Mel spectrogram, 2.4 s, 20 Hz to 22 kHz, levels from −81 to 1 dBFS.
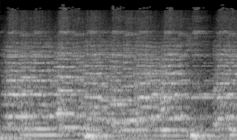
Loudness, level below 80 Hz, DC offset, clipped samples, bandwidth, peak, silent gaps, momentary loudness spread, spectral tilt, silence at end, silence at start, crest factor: -16 LUFS; -36 dBFS; 2%; under 0.1%; 19 kHz; -4 dBFS; none; 2 LU; -4.5 dB/octave; 0 s; 0 s; 12 dB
